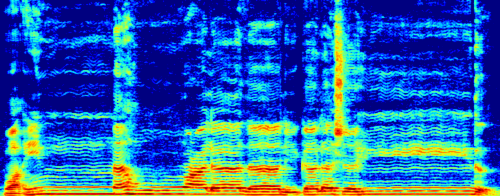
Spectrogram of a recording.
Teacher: دال کی دو پیش کو وقف کی حالت میں ساکن کریں گے تو یہاں پر وقف کی حالت میں قلقلہ صغریٰ کر کے پڑھیں گے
